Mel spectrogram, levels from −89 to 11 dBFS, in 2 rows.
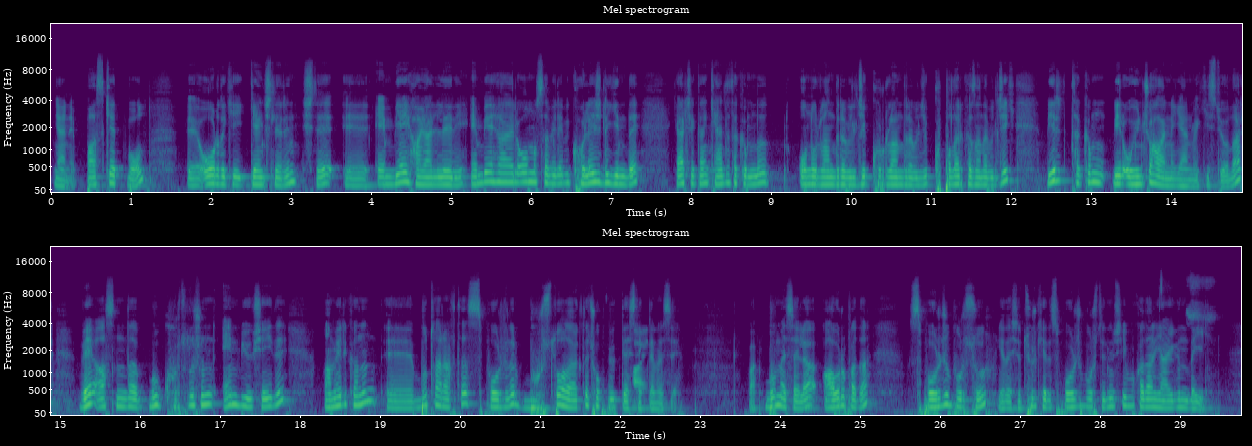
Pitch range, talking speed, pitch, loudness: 135-160 Hz, 135 wpm, 145 Hz, -28 LUFS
